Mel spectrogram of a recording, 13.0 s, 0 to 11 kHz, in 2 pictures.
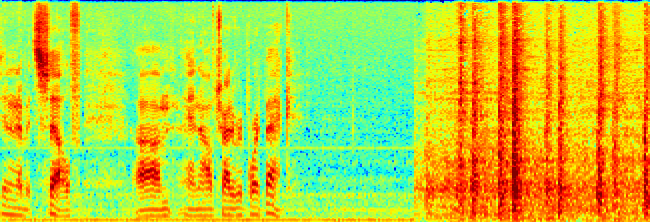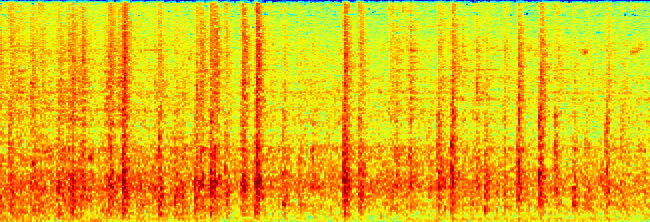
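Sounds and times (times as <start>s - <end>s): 
speech: 0.0s - 3.0s, 4.1s - 4.8s
double-decker rush hour commuter train rolling along rails: 4.1s - 12.9s.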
